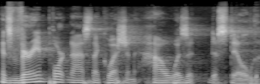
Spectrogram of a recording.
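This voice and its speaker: A raspy voice talks at a fairly quick pace with very wide pitch swings. There is noticeable background noise. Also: man, fairly low pitch for a man. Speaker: whisky tasting presenter. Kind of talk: informal educational talk.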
